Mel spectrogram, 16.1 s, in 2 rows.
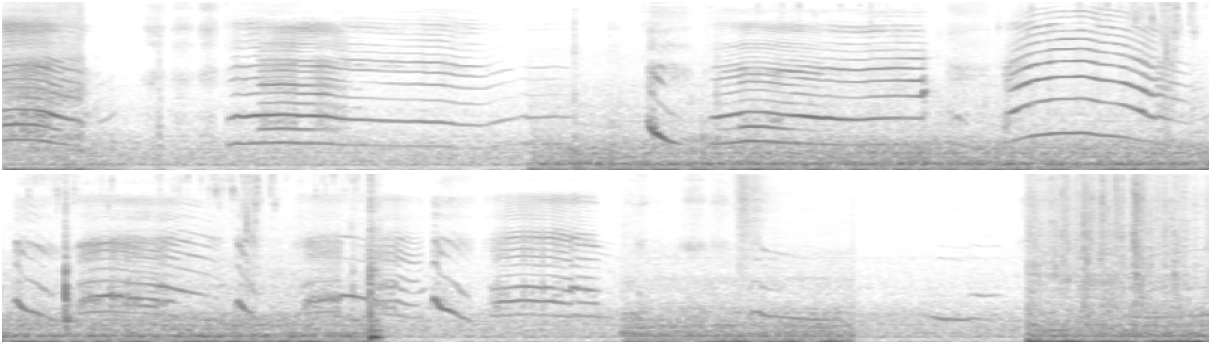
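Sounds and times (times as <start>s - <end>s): infant crying: 0.0s - 0.7s, 1.5s - 3.7s, 4.3s - 12.1s.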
